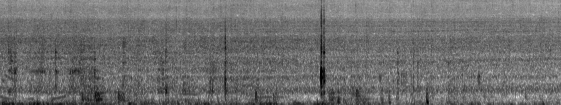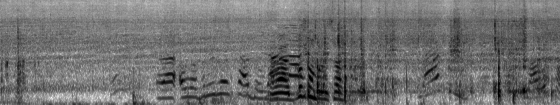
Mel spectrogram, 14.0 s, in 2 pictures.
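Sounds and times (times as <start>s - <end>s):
food sizzling: 0.0s - 14.0s
small pops: 3.9s - 5.4s.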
